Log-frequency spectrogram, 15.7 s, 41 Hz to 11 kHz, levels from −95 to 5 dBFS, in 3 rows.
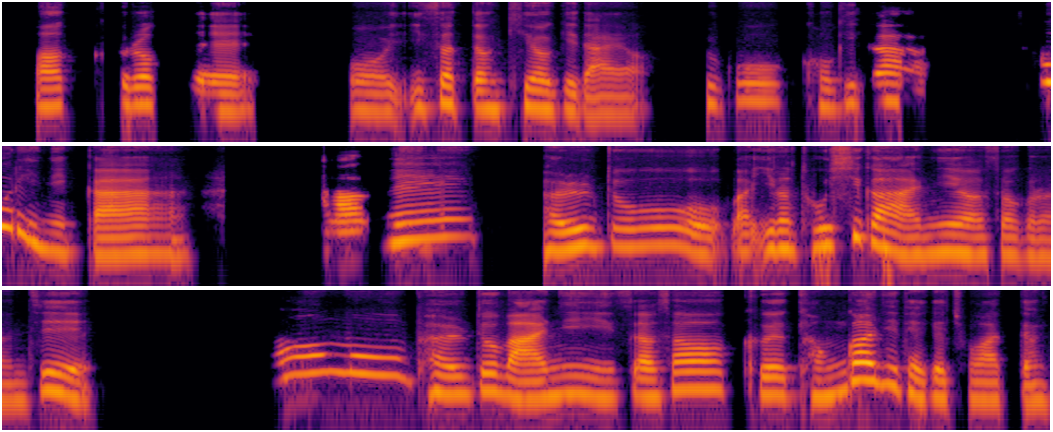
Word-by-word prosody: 막 170 Hz, +1 st, 0 dB, 0.2 s
그렇게 150 Hz, -6 st, -2 dB, 0.5 s
뭐 145 Hz, -2 st, -5 dB
있었던 160 Hz, 0 st, -2 dB
기억이 155 Hz, -3 st, -2 dB
나요. 125 Hz, 0 st, -5 dB, 0.3 s
그리고 210 Hz, +2 st, -6 dB
거기가 195 Hz, +5 st, -2 dB, 0.6 s
시골이니까 155 Hz, -, +1 dB, 1.0 s
밤에 280 Hz, +4 st, +1 dB, 0.3 s
별도 200 Hz, -2 st, +1 dB
막 -, -, -2 dB
이런 185 Hz, +1 st, +1 dB
도시가 205 Hz, -, +2 dB
아니어서 145 Hz, -1 st, -1 dB
그런지 135 Hz, +6 st, -1 dB, 0.9 s
너무 385 Hz, 0 st, +1 dB
별도 185 Hz, -1 st, 0 dB
많이 160 Hz, +2 st, +3 dB
있어서 205 Hz, +8 st, +2 dB
그 170 Hz, -4 st, 0 dB
경관이 240 Hz, -, +5 dB
되게 155 Hz, -3 st, 0 dB
좋았던 135 Hz, -3 st, -5 dB
170 Hz, 225 characters per minute, -25 LUFS, 150-210 Hz, 1.0 s, 경관이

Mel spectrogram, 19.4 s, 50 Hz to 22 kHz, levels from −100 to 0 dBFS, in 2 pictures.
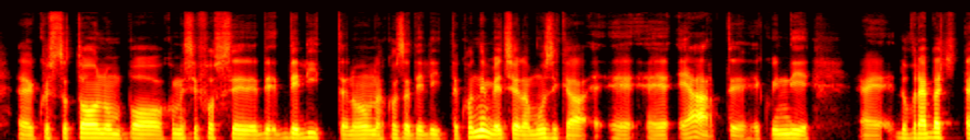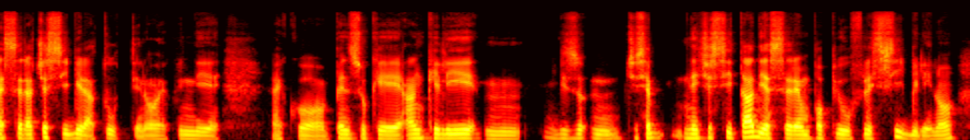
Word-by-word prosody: ehm, 105 Hz, -1 st, -2 dB
questo 120 Hz, +2 st, -5 dB
tono 125 Hz, -1 st, +6 dB
un 115 Hz, -1 st, 0 dB
po' 115 Hz, -3 st, +3 dB
come 120 Hz, -1 st, -2 dB
se 120 Hz, +1 st, -5 dB
fosse 115 Hz, -2 st, 0 dB
d'e 115 Hz, -1 st, -1 dB
d'élite, 125 Hz, -2 st, -1 dB
no, 110 Hz, +1 st, +1 dB
una 110 Hz, -2 st, +1 dB
cosa 115 Hz, 0 st, -1 dB
d'élite. 110 Hz, 0 st, -4 dB
Quando 140 Hz, +10 st, +4 dB
invece 115 Hz, -5 st, +4 dB
la 105 Hz, -, +2 dB
musica 115 Hz, -3 st, 0 dB
è -, -, -12 dB
è -, -, -5 dB
è 105 Hz, +1 st, -3 dB
è -, -, -3 dB
arte 90 Hz, 0 st, 0 dB
e 105 Hz, -, -8 dB
quindi, 115 Hz, -2 st, 0 dB, 0.5 s
ehm, 100 Hz, -1 st, -4 dB
dovrebbe 125 Hz, +2 st, +5 dB
c 135 Hz, 0 st, -18 dB
essere 115 Hz, 0 st, +1 dB
accessibile 115 Hz, -2 st, +1 dB
a -, -, -1 dB
tutti, 115 Hz, -1 st, -8 dB
no? 95 Hz, 0 st, -3 dB
E 95 Hz, -, -12 dB
quindi 105 Hz, -3 st, -4 dB, 0.5 s
ecco 90 Hz, -3 st, -4 dB
penso 115 Hz, 0 st, -1 dB
che 105 Hz, -2 st, +1 dB
anche 115 Hz, +2 st, 0 dB
lì, 115 Hz, 0 st, +2 dB
uhm, 100 Hz, -2 st, -6 dB, 0.2 s
biso 115 Hz, -3 st, -8 dB
uhm, 110 Hz, -1 st, -7 dB
ci 115 Hz, -, -8 dB
sia 125 Hz, +2 st, +2 dB, 0.3 s
necessità 125 Hz, +3 st, +3 dB
di 140 Hz, -, +3 dB
essere 115 Hz, -1 st, +3 dB
un 110 Hz, -1 st, +1 dB
po' 115 Hz, 0 st, -2 dB
più 115 Hz, -3 st, -1 dB
flessibili, 110 Hz, -, -3 dB
no? 105 Hz, +5 st, -2 dB
115 Hz, 165 wpm, -25 LUFS, 105-120 Hz, 0.5 s, tono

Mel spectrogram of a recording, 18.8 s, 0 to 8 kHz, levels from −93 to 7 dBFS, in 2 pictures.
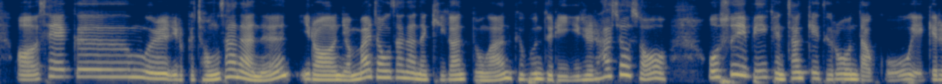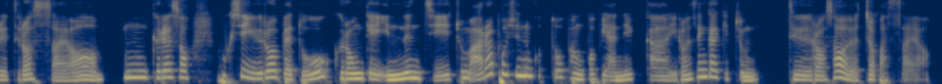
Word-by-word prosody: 어 160 Hz, +1 st, -1 dB
세금을 260 Hz, -5 st, +1 dB
이렇게 160 Hz, -1 st, -3 dB
정산하는 180 Hz, -, +2 dB
이런 160 Hz, -, +3 dB
연말 175 Hz, -, +2 dB
정산하는 230 Hz, -7 st, +1 dB
기간 165 Hz, +2 st, -1 dB
동안 140 Hz, +9 st, 0 dB
그분들이 175 Hz, -5 st, -1 dB
일을 155 Hz, +7 st, -3 dB
하셔서 210 Hz, -, 0 dB, 0.4 s
어 235 Hz, +1 st, +2 dB
"수입이 305 Hz, -8 st, +1 dB
괜찮게 205 Hz, +1 st, 0 dB
들어온다."고 170 Hz, -3 st, -2 dB
얘기를 160 Hz, -5 st, -4 dB
들었어요. 155 Hz, -2 st, -2 dB, 0.2 s
음 240 Hz, 0 st, +3 dB
그래서 240 Hz, 0 st, 0 dB, 0.3 s
혹시 250 Hz, -6 st, 0 dB
유럽에도 200 Hz, +2 st, 0 dB
그런 195 Hz, -1 st, +4 dB
게 190 Hz, -2 st, 0 dB
있는지 170 Hz, -1 st, +4 dB
'좀 225 Hz, -1 st, -2 dB
알아보시는 315 Hz, -3 st, +4 dB
것도 250 Hz, -3 st, -10 dB
방법이 180 Hz, -6 st, -3 dB
아닐까?' 145 Hz, 0 st, -3 dB
이런 160 Hz, +4 st, -2 dB
생각이 255 Hz, -2 st, 0 dB
좀 135 Hz, -4 st, -2 dB, 0.3 s
들어서 160 Hz, +6 st, -1 dB
여쭤봤어요. 155 Hz, -1 st, -7 dB
185 Hz, 300 characters per minute, -25 LUFS, 160-235 Hz, 0.4 s, 그런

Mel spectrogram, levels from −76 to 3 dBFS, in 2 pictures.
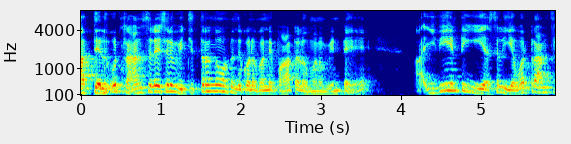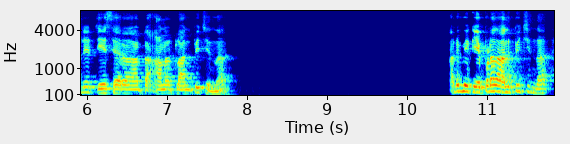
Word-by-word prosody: ఆ! -, -, +9 dB, 0.2 s
తెలుగు 155 Hz, +7 st, +6 dB
ట్రాన్స్‌లేషన్ 205 Hz, +7 st, +3 dB
విచిత్రంగా 220 Hz, -6 st, +1 dB
ఉంటుంది 185 Hz, -8 st, -2 dB
కొన్ని 135 Hz, -1 st, +1 dB
కొన్ని 130 Hz, 0 st, 0 dB
పాటలు 135 Hz, -4 st, -2 dB
మనం 105 Hz, -1 st, -6 dB
వింటే. 240 Hz, +1 st, -4 dB, 0.9 s
ఆహ్, -, -, -6 dB
ఇది 225 Hz, -, -5 dB
ఏంటి 245 Hz, 0 st, -1 dB, 0.3 s
అసలు 190 Hz, -2 st, -4 dB
ఎవరు 170 Hz, +6 st, -1 dB
ట్రాన్స్‌లే‌ట్ 180 Hz, +1 st, -3 dB
చేసారాట 145 Hz, -2 st, -1 dB, 0.2 s
అన్నట్లు 140 Hz, 0 st, -2 dB
అనిపిచ్చిందా? 345 Hz, -, -4 dB, 2.8 s
అంటే 215 Hz, -, -1 dB
మీకు 205 Hz, -2 st, +3 dB
ఎప్పుడైనా 205 Hz, +3 st, +4 dB
అనిపిచ్చిందా? 180 Hz, -4 st, -4 dB
180 Hz, 115 wpm, -18 LUFS, 145-215 Hz, 2.8 s, ఆ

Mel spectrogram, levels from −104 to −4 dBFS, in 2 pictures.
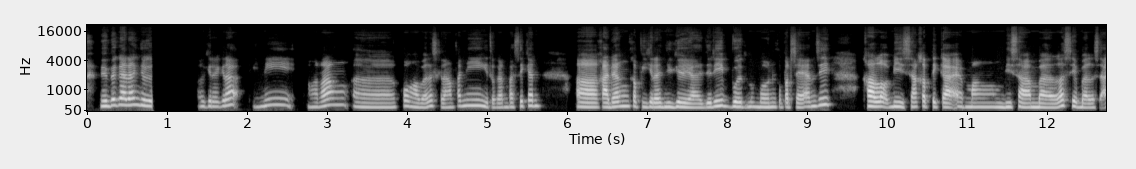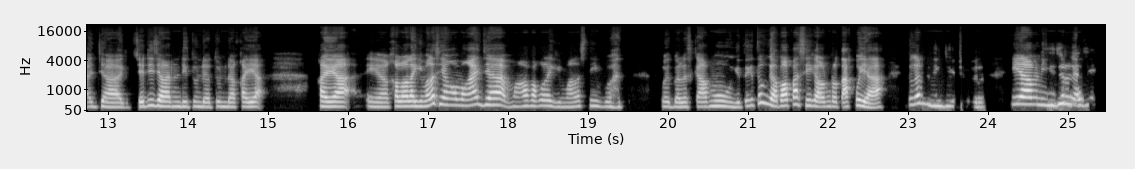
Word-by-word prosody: Itu 240 Hz, +2 st, -1 dB
kadang 295 Hz, 0 st, +1 dB
juga 250 Hz, -, +1 dB, 0.6 s
"Oh, 225 Hz, -, -14 dB
kira-kira 240 Hz, +6 st, -4 dB, 0.2 s
ini 270 Hz, +6 st, -9 dB, 0.2 s
orang, 280 Hz, +8 st, -4 dB
eee, 195 Hz, -2 st, -6 dB
kok, 245 Hz, -, -4 dB
nggak 195 Hz, -, -3 dB
bales 240 Hz, +7 st, -5 dB
kenapa 190 Hz, +4 st, -7 dB
nih?" 265 Hz, +1 st, -3 dB, 0.2 s
Gitu 180 Hz, -, -9 dB
kan, 185 Hz, -, -6 dB
pasti 200 Hz, +3 st, -6 dB
kan, 250 Hz, -1 st, -2 dB, 0.5 s
eee, 200 Hz, -1 st, +3 dB
kadang 215 Hz, +4 st, 0 dB
kepikiran 205 Hz, -3 st, -3 dB
juga 205 Hz, +1 st, 0 dB
ya. 185 Hz, -2 st, -1 dB
Jadi 230 Hz, +7 st, -2 dB
buat 210 Hz, -2 st, -2 dB
membangun 200 Hz, -1 st, -4 dB
kepercayaan 200 Hz, +4 st, -4 dB
sih 305 Hz, +3 st, -3 dB, 0.4 s
kalau 220 Hz, -2 st, +4 dB
bisa, 210 Hz, 0 st, -3 dB
ketika 210 Hz, -4 st, -1 dB
emang 200 Hz, -1 st, -5 dB
bisa 195 Hz, 0 st, -1 dB
m 190 Hz, 0 st, 0 dB
bales, 185 Hz, +7 st, 0 dB
ya 230 Hz, -, 0 dB
bales 180 Hz, 0 st, -4 dB
aja. 200 Hz, -1 st, 0 dB, 0.2 s
Jadi 220 Hz, +3 st, +1 dB
jangan 225 Hz, -3 st, +4 dB
ditunda-tunda 215 Hz, -1 st, -3 dB
kayak 215 Hz, 0 st, 0 dB, 0.7 s
kayak, 220 Hz, -1 st, +7 dB, 0.2 s
ya 210 Hz, -2 st, -3 dB
kalau 235 Hz, +2 st, +6 dB
lagi 235 Hz, 0 st, +5 dB
males, 335 Hz, +9 st, +4 dB
ya 310 Hz, -, +3 dB
ngomong 280 Hz, -2 st, +1 dB
aja, 295 Hz, -4 st, +5 dB
"Maaf 225 Hz, +3 st, -1 dB
aku 255 Hz, +1 st, +1 dB
lagi 210 Hz, -3 st, -6 dB
males 210 Hz, +3 st, -5 dB
nih, 245 Hz, -2 st, -5 dB
buat 210 Hz, -1 st, -6 dB, 0.5 s
buat 220 Hz, -2 st, -5 dB
bales 205 Hz, 0 st, -2 dB
kamu," 220 Hz, 0 st, 0 dB
gitu. 200 Hz, -, -7 dB
Itu 385 Hz, -, -2 dB
nggak 250 Hz, -5 st, +5 dB
papa 265 Hz, +5 st, +7 dB
sih, 265 Hz, -4 st, -3 dB
kalau 220 Hz, -2 st, +4 dB
menurut 220 Hz, -1 st, -2 dB
aku 225 Hz, +6 st, +2 dB
ya, 195 Hz, 0 st, +4 dB, 0.3 s
itu -, -, -9 dB
kan 365 Hz, -, +6 dB
mending 250 Hz, -8 st, -1 dB
jujur 240 Hz, -, -9 dB, 0.3 s
iya, 330 Hz, -1 st, +9 dB
mending 280 Hz, -3 st, 0 dB
jujur 345 Hz, +1 st, +3 dB
nggak 275 Hz, -3 st, +1 dB
sih? 310 Hz, -, -17 dB
220 Hz, 180 wpm, -22 LUFS, 200-250 Hz, 0.7 s, iya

